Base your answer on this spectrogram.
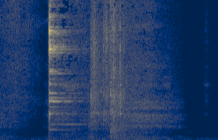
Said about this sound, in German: Wir fangen jetzt einfach mal mit dem Italiener an, mit dem Salbanello und gießen uns die mal ins Glas und schauen uns dann als erstes mal die Farbe an.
